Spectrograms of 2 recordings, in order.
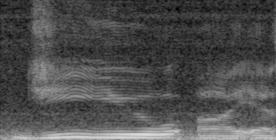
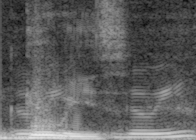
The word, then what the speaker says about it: GUIs: how do you pronounce g-u-i-s so usually people say gooeys yeah they usually say gooeys some people say guis yeah i don't think it matters because you don't say yui yeah i don't think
